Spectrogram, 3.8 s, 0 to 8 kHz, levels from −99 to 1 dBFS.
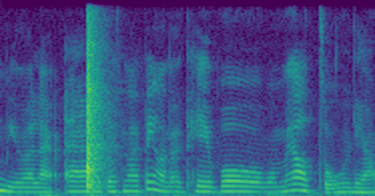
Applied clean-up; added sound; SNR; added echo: none; Clapping; -1 dB; none.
